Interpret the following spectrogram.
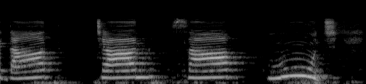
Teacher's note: ध्वनि जो है वो नाक और मुंह दोनों से होकर निकलती है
